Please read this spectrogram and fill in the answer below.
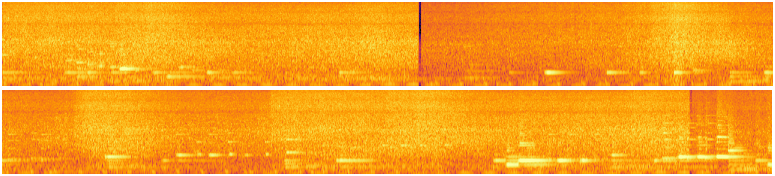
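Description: Slow, sparse solo piano improvisation over the sound of ocean surf, the waves rising and falling every few seconds beneath the notes. The surf sound drops abruptly about eight seconds in, then builds again.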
